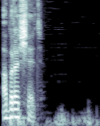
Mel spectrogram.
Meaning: 1. to turn; to direct 2. to turn into 3. to convert
- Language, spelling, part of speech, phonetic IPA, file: Russian, обращать, verb, [ɐbrɐˈɕːætʲ], Ru-обращать.ogg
